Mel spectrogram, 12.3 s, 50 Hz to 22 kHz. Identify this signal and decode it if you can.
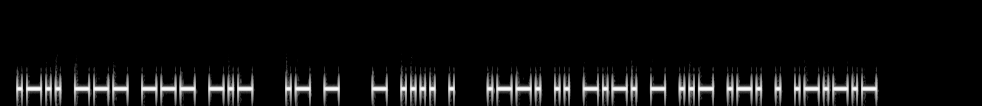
Morse code, heard as a keyed tone, about 20 wpm, 700 Hz. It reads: LOOK AT THE PICTURE.
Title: Sentences from Top 1000 Words - Review Part 1 - 20wpm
